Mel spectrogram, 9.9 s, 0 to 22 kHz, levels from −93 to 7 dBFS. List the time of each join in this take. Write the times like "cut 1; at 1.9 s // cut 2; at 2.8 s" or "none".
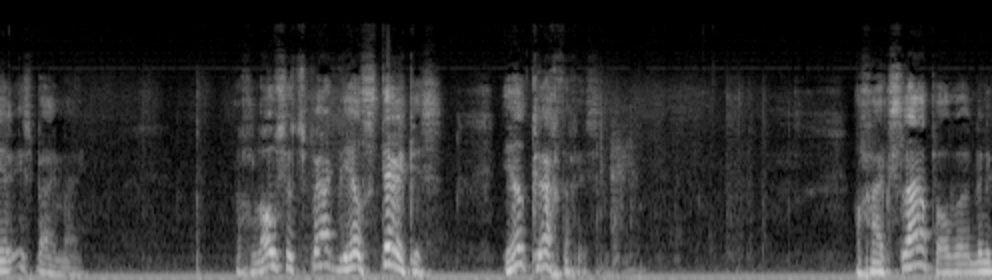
cut 1; at 8.5 s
